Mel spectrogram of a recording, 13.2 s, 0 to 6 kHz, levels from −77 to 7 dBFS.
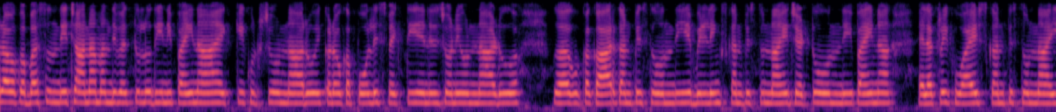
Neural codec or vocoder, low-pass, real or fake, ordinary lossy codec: codec, 16 kHz, 4.8 kbps, FACodec; 5.4 kHz; fake; none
